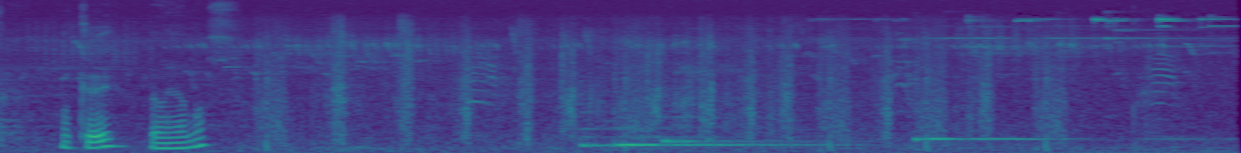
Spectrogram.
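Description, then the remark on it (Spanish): Soft, high wind-chime tinkles, a video game sound cue while searching for treasure, ring out near the end over steady, rhythmic footsteps, with brief vocal sounds at the start and a low sustained hum in the middle. “Si escuchas un sonido como de campanilla de viento, camina y gira.”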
